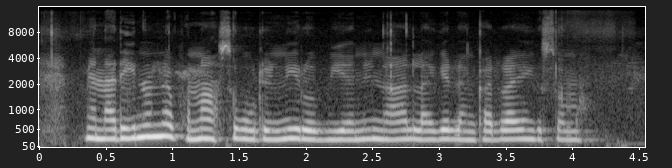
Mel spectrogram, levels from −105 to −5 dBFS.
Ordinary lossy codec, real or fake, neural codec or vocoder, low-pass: none; real; none; 14.4 kHz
